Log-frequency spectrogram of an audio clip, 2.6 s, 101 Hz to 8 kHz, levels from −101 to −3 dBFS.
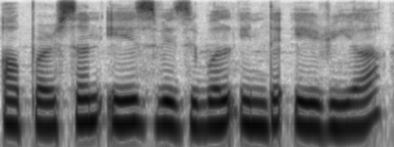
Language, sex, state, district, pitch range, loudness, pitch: English, female, Assam, Kamrup Metropolitan, 190-205 Hz, -12 LUFS, 195 Hz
